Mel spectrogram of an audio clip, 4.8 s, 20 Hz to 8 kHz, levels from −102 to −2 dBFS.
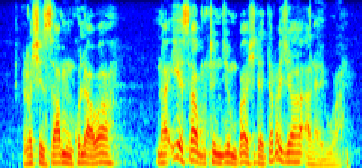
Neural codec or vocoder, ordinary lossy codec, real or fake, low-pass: none; none; real; none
